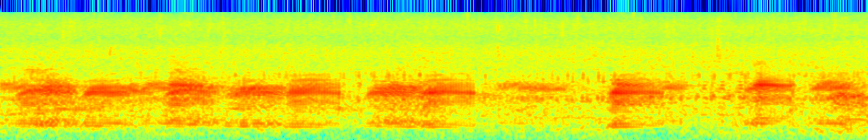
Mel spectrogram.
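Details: Yellow frogs calling in Nepal: a run of short, nasal, harmonic croaks from several overlapping frogs, closely spaced and briefly pausing near the middle before resuming with louder single notes.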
